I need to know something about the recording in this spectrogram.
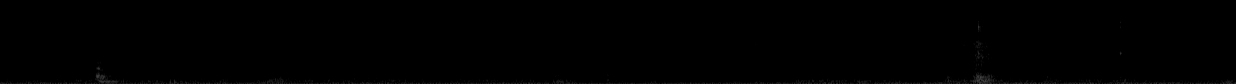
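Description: Small metal pen parts click and tap softly close by.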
